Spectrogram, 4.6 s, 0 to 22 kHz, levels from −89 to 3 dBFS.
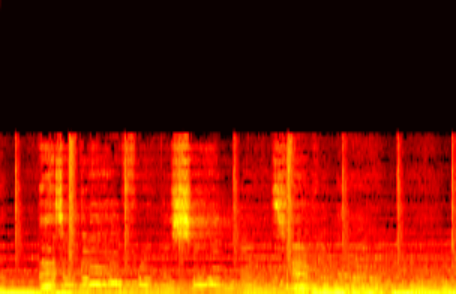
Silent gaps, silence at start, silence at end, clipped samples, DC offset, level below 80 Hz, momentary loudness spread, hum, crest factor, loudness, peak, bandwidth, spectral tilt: none; 0 s; 0 s; under 0.1%; under 0.1%; -56 dBFS; 7 LU; none; 16 dB; -23 LUFS; -8 dBFS; 12.5 kHz; -3 dB/octave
